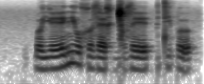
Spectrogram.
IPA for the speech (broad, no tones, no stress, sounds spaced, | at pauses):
k͡p ɵ j eː nʲ oː x ɵ z ɛ x ɡ͡ǀ o z e | tʲ o p ɵ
